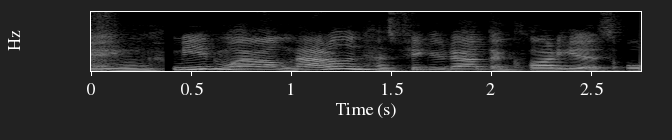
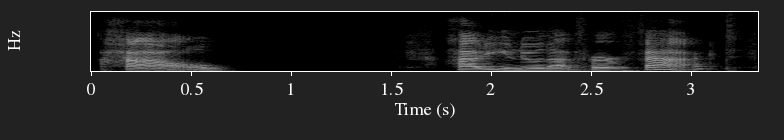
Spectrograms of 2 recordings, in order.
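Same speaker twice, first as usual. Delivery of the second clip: insistent how; 7 dB louder than usual. Retold or imitated. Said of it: "I had to be like".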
